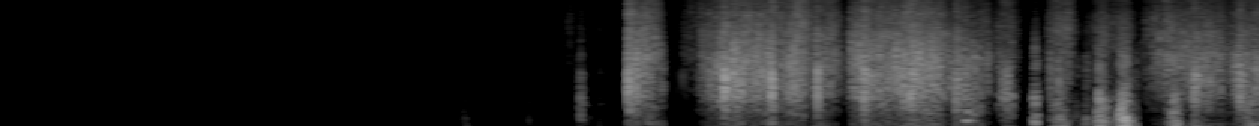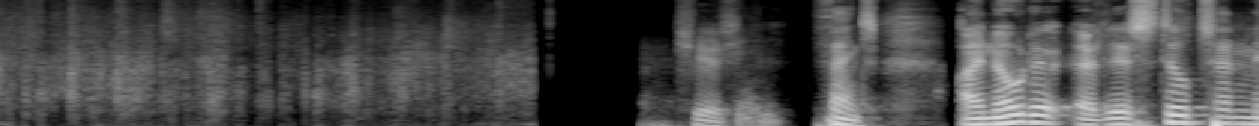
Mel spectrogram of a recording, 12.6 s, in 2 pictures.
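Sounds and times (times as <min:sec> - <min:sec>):
audience applause: 0:03.2 - 0:09.0
speech: 0:09.8 - 0:12.5.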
